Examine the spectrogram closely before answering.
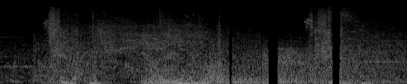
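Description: Metal blades clash and slash.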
